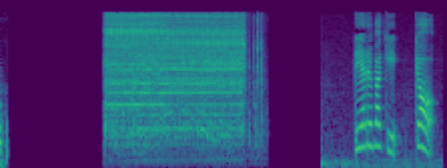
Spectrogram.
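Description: After a second of dead silence, an edited-in transition sound effect plays for about a second and a half, bright and steady, then stops abruptly; a man's voice begins speaking near the end.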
